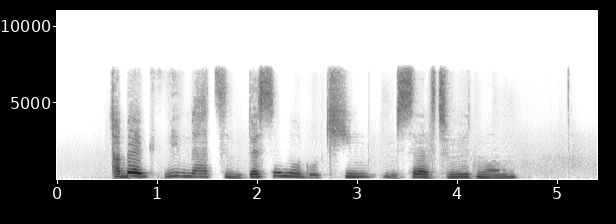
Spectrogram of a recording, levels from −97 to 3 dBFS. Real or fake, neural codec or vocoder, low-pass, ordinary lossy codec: fake; codec, 16 kHz, 0.5 kbps, X-Codec, HuBERT features, trained on general audio; 7.2 kHz; none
